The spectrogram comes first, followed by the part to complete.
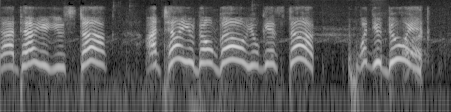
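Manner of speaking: loud shouting, yelling. A character in a scene yells at the others, shouting. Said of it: "Stop shouting at us".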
